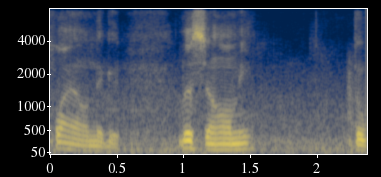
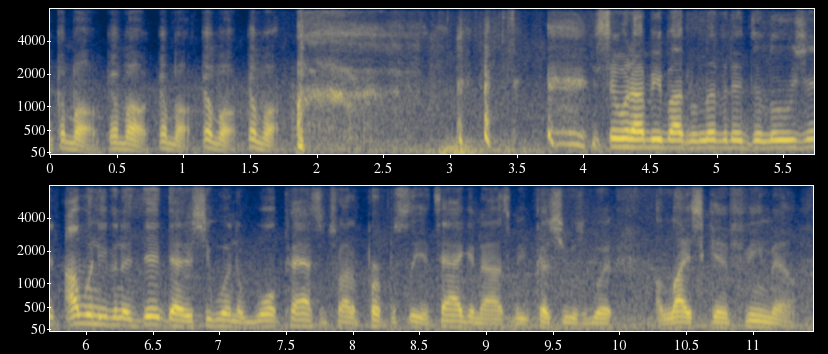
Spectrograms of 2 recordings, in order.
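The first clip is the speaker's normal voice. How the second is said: ordinary talk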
